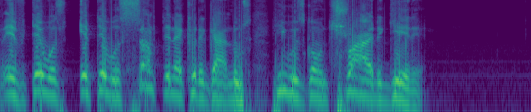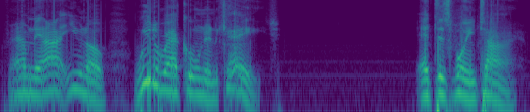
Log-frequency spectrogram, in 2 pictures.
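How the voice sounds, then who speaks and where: Animated man in his fifties, dry sound. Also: sits high, no echo, rough recording. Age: 50s. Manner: animated, profane, emphatic ranting. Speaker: podcast host. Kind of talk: casual chat.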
